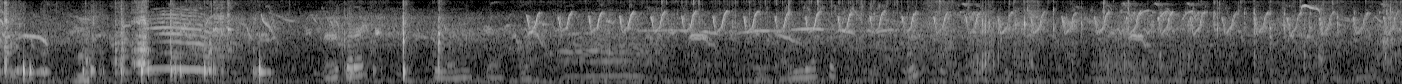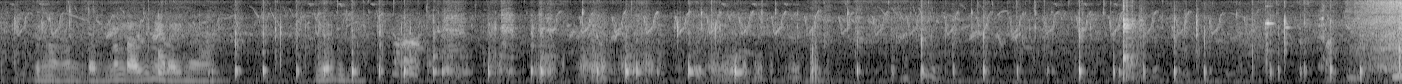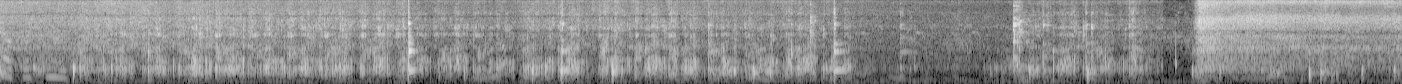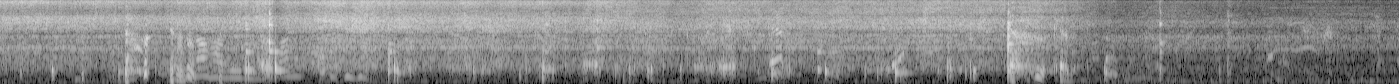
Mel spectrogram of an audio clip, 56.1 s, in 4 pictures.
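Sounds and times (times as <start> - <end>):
ladle scraping metal pot: 0.0 - 2.8, 14.9 - 24.3, 26.5 - 52.9
vegetables sizzling in hot oil: 26.7 - 56.0.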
